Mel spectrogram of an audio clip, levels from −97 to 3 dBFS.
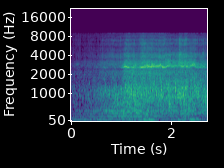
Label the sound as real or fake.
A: fake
